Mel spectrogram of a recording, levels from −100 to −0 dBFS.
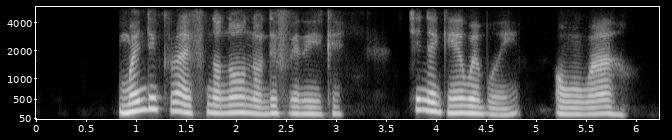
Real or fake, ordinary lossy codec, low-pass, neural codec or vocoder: fake; Opus, 24 kbps; 5.4 kHz; codec, 24 kHz, 0.9 kbps, DualCodec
